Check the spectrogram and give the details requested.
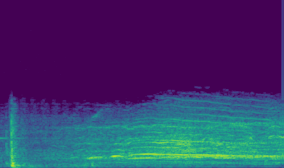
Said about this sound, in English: Look at that crowd. It's the whole student body. It's this hour of the morning.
